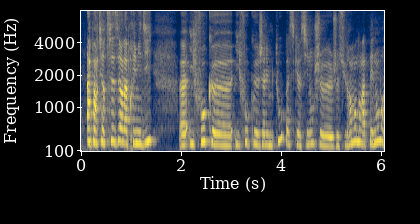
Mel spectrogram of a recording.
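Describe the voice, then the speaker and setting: A woman speaks at a fairly high pitch with ordinary pitch variation on a very clean recording with a silent background. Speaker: vlogger. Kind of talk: casual vlog chat. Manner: hesitant, many fillers.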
